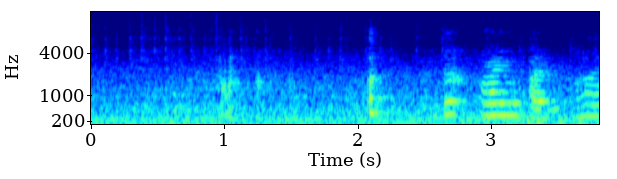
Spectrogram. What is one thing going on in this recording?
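A young woman talks playfully to a baby close by.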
